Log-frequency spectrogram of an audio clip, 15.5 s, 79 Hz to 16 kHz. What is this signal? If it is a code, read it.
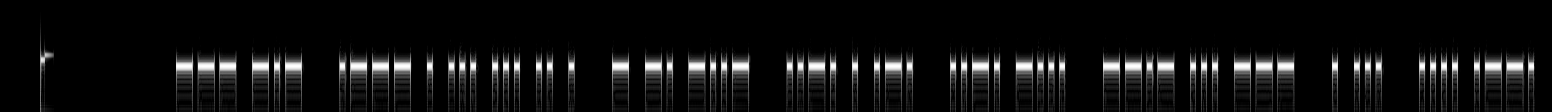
Morse code, heard as a keyed tone, about 22 wpm, 700 Hz. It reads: OK JESSIE TNX FER FB QSO ES HP
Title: Practice QSO - Exchange 4 - Ending - 22wpm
